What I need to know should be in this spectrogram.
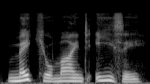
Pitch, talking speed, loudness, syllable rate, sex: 155 Hz, 160 wpm, -18 LUFS, 3.8 syllables/s, female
